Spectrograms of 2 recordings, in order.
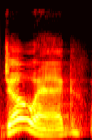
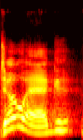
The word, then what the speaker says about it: Doeg: It says, to the choir master, a maskil of David, when Doeg, which is actually how you pronounce that name. I was trying to go with Doug and looked it up. But Doeg, the Edomite, came and told Saul, David has come to the house of Ahimelech.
